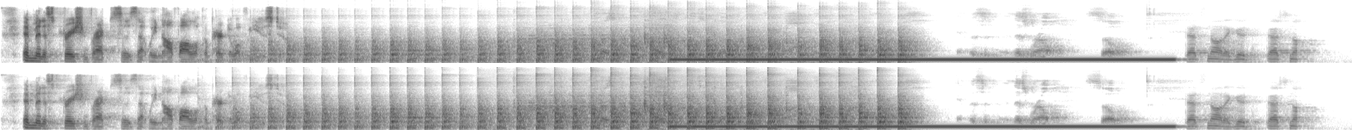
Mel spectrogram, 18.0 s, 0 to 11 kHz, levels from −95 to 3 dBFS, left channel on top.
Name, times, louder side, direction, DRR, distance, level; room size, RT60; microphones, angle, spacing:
voice 1, 0.1-3.8, left 6 dB, 55° left, 15 dB, 0.9 m, -35 dB
Hammer, 2.6-12.3, right 3 dB, 65° right, 1.5 m, -36 dB
sound 1, 6.3-11.5, right 4 dB, 85° right, 1.8 m, -48 dB
voice 2, 7.8-11.0 11.6-12.3 12.8-14.9 15.4-15.7, equal, 30° right, 6 dB, 7.0 m, -50 dB
sound 2, 8.9-15.7, left 2 dB, 85° left, 0.9 m, -33 dB
voice 3, 15.8-17.3, right 1 dB, 15° right, 7 dB, 1.5 m, -47 dB
26.0 x 18.0 x 9.3 m, 0.71 s
head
